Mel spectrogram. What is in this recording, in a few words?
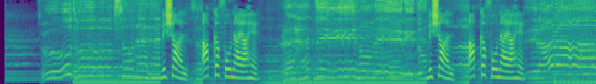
vishal name hindi ringtone, love romantic ringtone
